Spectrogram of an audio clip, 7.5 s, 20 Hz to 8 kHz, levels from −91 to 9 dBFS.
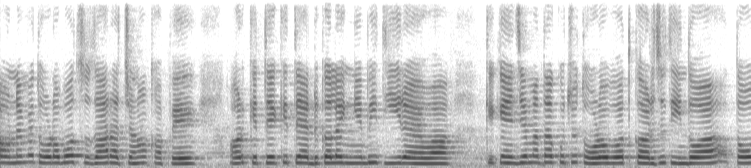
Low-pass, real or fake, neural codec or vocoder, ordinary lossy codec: none; real; none; none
